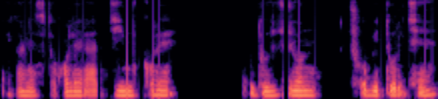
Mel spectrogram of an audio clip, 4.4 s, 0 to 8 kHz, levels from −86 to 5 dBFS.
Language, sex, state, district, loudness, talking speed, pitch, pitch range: Bengali, male, West Bengal, Malda, -24 LUFS, 95 wpm, 130 Hz, 125-140 Hz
